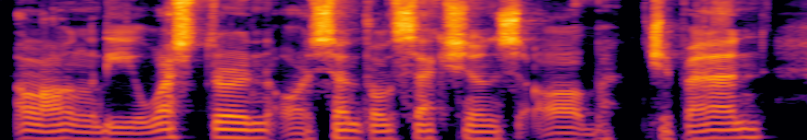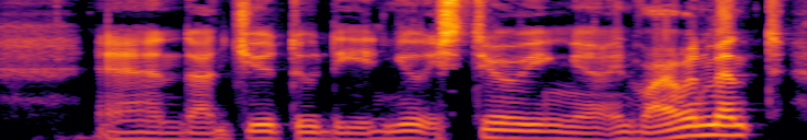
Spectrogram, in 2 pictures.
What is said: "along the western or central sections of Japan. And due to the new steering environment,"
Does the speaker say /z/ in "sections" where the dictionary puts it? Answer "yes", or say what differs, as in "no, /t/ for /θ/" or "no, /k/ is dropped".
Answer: no, /s/ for /z/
